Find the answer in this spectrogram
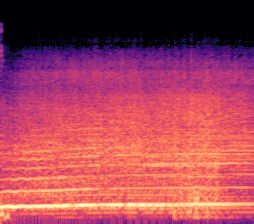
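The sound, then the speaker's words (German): A GT-class (Gran Turismo) race car engine roars loudly at high revs, a strong steady tone holding throughout before easing slightly as it passes, with no voices present. “Du bist Rennfahrer. Früher oft in der Formelklasse unterwegs gewesen, jetzt hauptsächlich in der sogenannten GT-GT-Klasse, also Gran Turismo, eine von diesen vielen verschiedenen Klassen.”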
